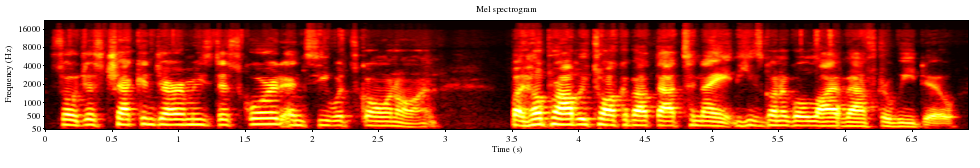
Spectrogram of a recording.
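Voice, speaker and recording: A woman with a New York accent hosting a casual live-stream chat, greeting viewers by name with excitable energy. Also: lowish voice, fairly quick. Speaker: host.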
